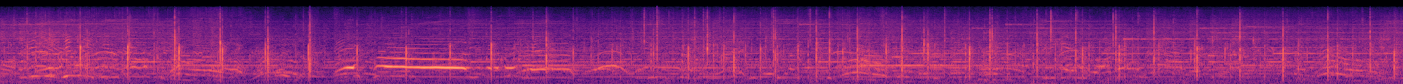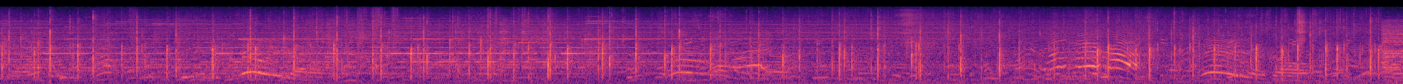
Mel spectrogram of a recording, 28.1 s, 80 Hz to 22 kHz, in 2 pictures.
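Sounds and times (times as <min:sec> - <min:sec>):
held steady tones: 0:00.0 - 0:26.8
scattered hand claps: 0:00.0 - 0:28.0
people shouting: 0:01.8 - 0:06.6.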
